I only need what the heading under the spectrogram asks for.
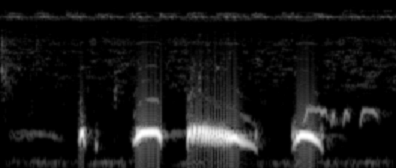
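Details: Spotted dove calling as a trapping lure: a clipped note, then a medium coo and a long falling drawn coo, followed by another coo and faint higher whistled notes.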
